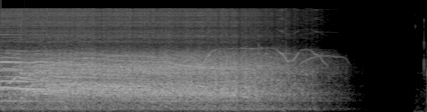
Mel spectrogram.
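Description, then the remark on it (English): A large crowd roars and cheers as Churchill speaks from a balcony, a dense, steady wall of noise, with a few shrill whistles near the end before the cheering fades away into silence. “I think it's sort of spine-tingling, and I love the way that the crowd are actually interacting with him.”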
